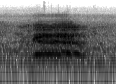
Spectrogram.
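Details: Large black cow for sale at a cattle market gives one smooth, drawn-out moo of under a second, steady then gently falling at the end, with faint background murmur.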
